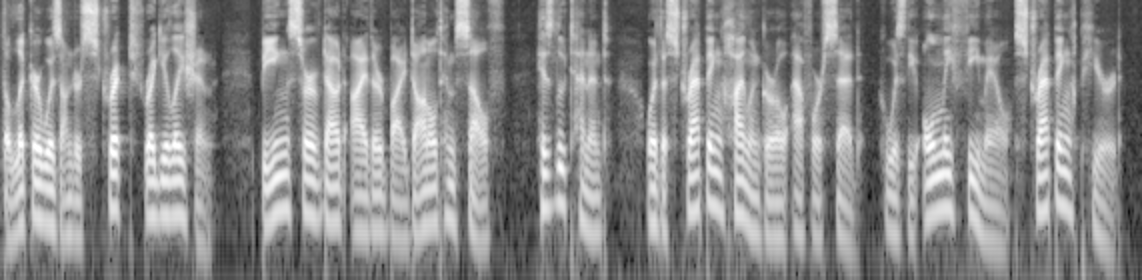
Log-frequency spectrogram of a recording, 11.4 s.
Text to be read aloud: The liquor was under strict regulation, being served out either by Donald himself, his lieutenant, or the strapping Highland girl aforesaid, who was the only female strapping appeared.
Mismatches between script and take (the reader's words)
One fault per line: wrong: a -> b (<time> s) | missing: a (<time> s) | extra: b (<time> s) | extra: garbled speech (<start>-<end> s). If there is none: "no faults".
no faults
